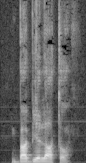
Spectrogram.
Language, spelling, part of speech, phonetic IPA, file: Polish, babie lato, noun, [ˈbabʲjɛ ˈlatɔ], Pl-babie lato.ogg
